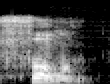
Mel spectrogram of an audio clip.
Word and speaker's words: Fulghum: And this is by Robert Fulham, F-U-L-G-H-U-M. It's pronounced Fulham.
